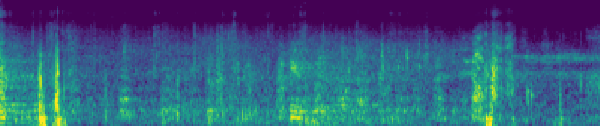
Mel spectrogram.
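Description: Knocks and scuffs from a young Belgian Malinois moving about during tug play, picked up close by a camera strapped to the dog: two sharp knocks near the start and one near the end, under a man's brief spoken word.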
